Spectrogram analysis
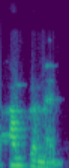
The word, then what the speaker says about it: compliment: Jadi cara bacanya adalah complement. Oke, complement. Jadi bacanya ini anak-anak sekalian adalah complement. Kalau ini juga bacanya adalah complement. It's same, sama ya. So there is no difference in reading these two words.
